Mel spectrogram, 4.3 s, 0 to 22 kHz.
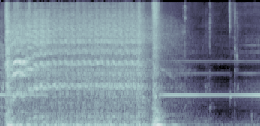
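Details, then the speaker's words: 1997 Jeep Grand Cherokee ZJ 5.2L V8, first start after head gasket replacement and top-end rebuild, fuel primed: even, steady cranking for about two and a half seconds, stops without a single firing; turns over fine but cranks and won't start. "It's two cranks of nothing. Just check. She's turning over. She's sounding good."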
